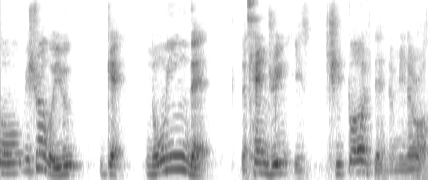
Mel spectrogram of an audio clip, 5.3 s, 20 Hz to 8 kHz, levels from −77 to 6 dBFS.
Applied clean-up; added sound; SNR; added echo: neural separator model SepFormer DNS4.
